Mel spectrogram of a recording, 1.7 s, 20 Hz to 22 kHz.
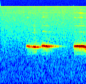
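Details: Congo grey parrot kept as a pet in Diebach near Hammelburg, Germany, recorded 4 April 2012, whistling: two clear steady high whistles, a pause, then another sustained tone, in a quiet room.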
